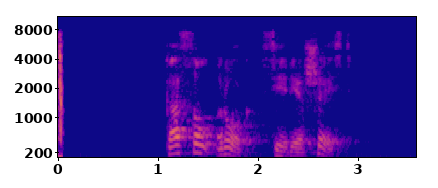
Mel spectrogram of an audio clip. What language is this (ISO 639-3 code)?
rus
